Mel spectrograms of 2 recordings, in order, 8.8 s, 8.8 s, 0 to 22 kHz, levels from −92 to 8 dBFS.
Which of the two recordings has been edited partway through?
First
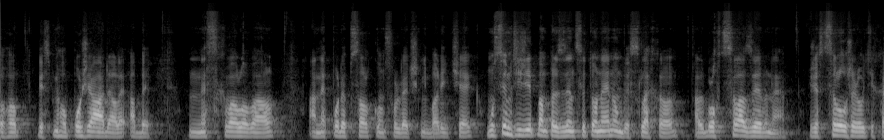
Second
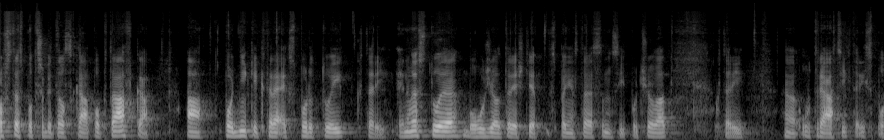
second; 2 cuts; at 3.5 s, 7.1 s

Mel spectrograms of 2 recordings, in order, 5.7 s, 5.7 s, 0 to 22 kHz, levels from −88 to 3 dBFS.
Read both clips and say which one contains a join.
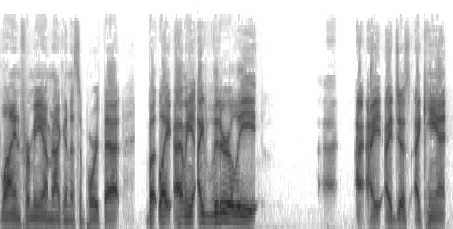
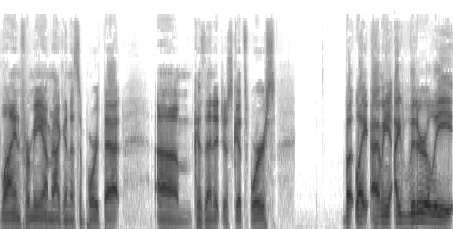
first; 1 cut; at 1.7 s

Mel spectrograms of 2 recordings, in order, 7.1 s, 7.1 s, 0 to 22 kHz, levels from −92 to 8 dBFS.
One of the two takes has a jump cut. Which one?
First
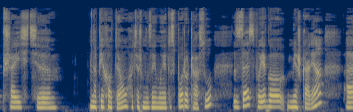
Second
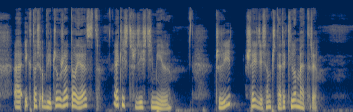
first; 1 cut; at 4.6 s

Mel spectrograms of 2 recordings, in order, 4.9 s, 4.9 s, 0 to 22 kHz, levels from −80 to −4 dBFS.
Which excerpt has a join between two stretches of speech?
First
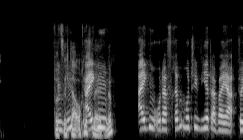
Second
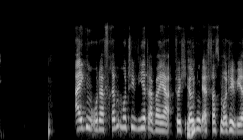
second; 1 cut; at 1.0 s

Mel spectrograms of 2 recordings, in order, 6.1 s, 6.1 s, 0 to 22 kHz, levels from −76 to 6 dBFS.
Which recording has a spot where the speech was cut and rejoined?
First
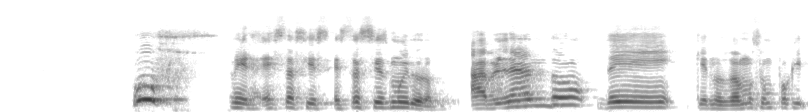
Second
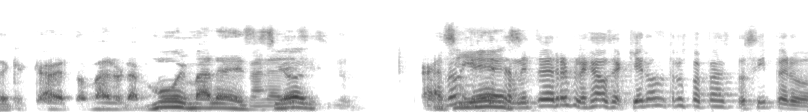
first; 2 cuts; at 1.7 s, 3.5 s

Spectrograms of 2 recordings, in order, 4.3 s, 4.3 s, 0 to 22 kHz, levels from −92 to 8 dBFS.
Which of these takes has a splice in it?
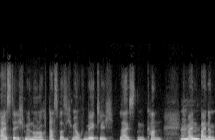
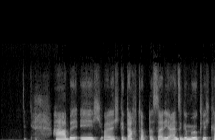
second; 1 cut; at 2.1 s

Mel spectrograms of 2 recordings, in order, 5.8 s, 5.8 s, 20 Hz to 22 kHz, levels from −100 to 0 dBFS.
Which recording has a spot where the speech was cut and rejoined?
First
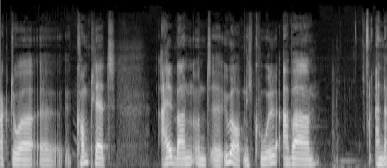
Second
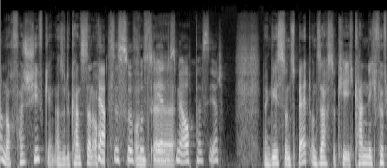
second; 2 cuts; at 1.6 s, 3.9 s

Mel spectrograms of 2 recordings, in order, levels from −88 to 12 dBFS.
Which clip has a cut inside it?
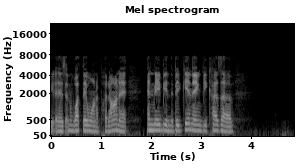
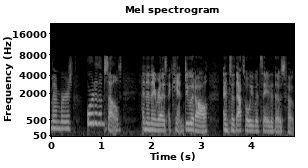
second; 1 cut; at 3.4 s

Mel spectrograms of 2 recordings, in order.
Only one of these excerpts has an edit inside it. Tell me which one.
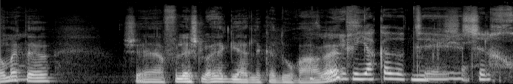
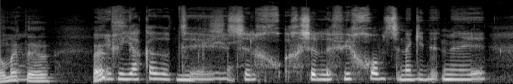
second; 1 cut; at 0.9 s

